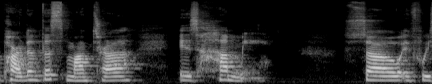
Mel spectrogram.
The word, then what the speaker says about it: Humee: the first um part of this Mantra is Hummy so if we say hum like ha and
